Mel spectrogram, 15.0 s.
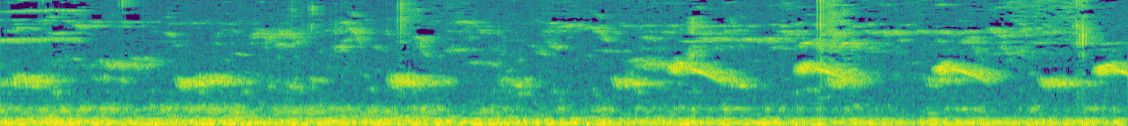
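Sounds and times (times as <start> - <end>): birds whistling: 8.2 - 15.0.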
